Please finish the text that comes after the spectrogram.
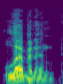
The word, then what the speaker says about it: Lebanon: to Israel, and it comes down to Lebanon, or as they pronounce it in the South, Lebanon, and whether or not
